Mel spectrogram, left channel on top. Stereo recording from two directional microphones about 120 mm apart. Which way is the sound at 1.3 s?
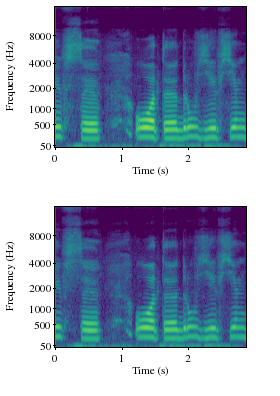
20° right (ahead or behind).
